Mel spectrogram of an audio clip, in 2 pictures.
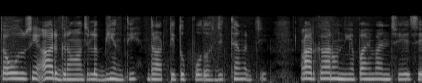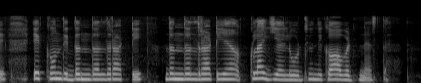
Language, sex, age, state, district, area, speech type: Dogri, female, 30-45, Jammu and Kashmir, Udhampur, rural, spontaneous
